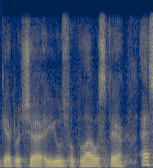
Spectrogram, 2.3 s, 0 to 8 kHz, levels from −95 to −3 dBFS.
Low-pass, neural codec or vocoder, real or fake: 7.2 kHz; codec, 24 kHz, 0.9 kbps, WavTokenizer, small release; fake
